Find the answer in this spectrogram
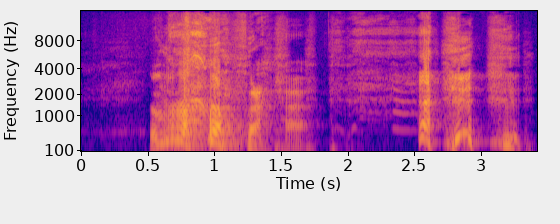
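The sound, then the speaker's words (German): A deliberately entertaining, exaggerated, theatrical sneeze: loud voiced, pitched bursts building up over about a second, then a pause and another short round of voiced, laugh-like bursts. “ich habe auch versucht, möglichst unterhaltsam zu niesen, weil wir sind ja hier in einem Podcast.”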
